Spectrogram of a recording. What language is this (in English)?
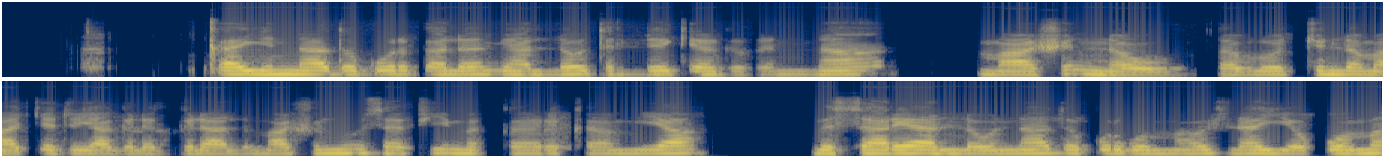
Amharic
